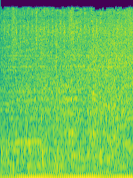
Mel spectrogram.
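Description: A Jeep Cherokee engine running at a steady idle, a loud continuous rumble with a faint, even knocking pulse throughout and no voices.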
